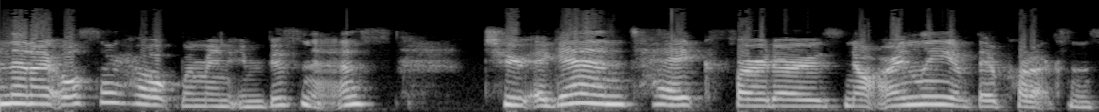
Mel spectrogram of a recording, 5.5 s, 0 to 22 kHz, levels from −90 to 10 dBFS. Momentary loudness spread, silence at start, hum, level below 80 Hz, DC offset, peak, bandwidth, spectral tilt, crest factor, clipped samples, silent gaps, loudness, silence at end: 9 LU; 0 s; none; -58 dBFS; under 0.1%; -4 dBFS; 12.5 kHz; -4.5 dB/octave; 12 dB; under 0.1%; none; -16 LUFS; 0 s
